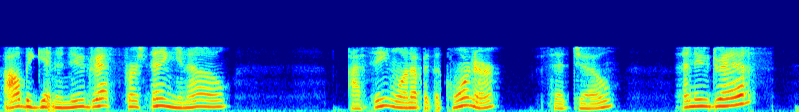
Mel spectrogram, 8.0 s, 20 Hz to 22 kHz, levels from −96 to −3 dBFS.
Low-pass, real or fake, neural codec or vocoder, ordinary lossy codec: 7.2 kHz; real; none; AAC, 16 kbps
